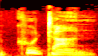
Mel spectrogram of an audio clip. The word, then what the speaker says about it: Kuchen: Somebody answered the question of what kuchen is, K-U-C-H-E-N. It's a coffee cake. Kuchen, apparently, is how it's pronounced.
